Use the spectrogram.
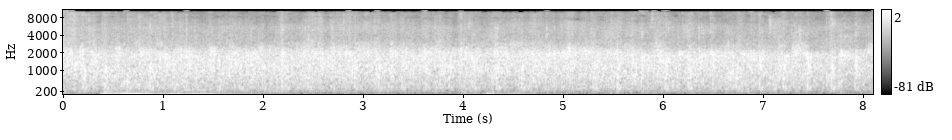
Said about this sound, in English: This is the largest industrial project in the history of Bryan and Brazos County. That's worth a round of applause right here.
